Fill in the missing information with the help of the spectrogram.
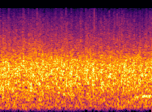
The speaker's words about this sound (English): Thank you. Thank you for a hand clap. That's half-hearted.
